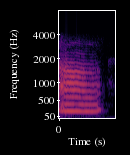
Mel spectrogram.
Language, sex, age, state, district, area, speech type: Kannada, female, 18-30, Karnataka, Tumkur, rural, conversation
